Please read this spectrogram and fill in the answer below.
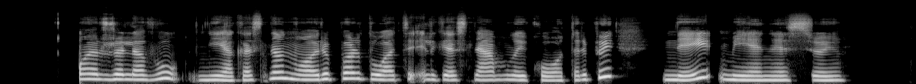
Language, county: Lithuanian, Utena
